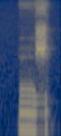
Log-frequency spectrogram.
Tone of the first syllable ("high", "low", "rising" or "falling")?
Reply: low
